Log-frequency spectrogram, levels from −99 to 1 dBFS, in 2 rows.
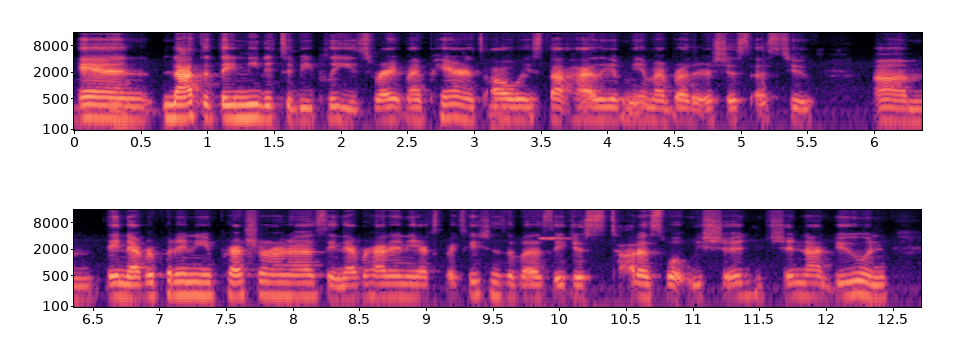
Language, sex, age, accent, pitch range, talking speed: English, female, 20-39, American, 150-180 Hz, 235 wpm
